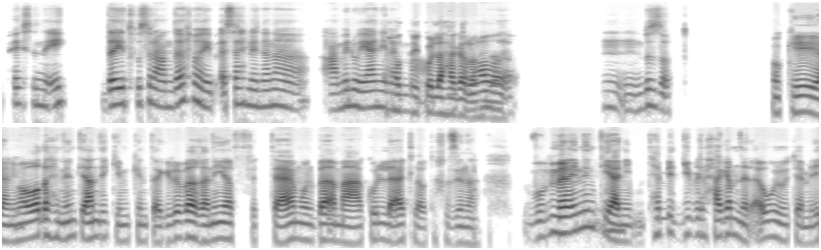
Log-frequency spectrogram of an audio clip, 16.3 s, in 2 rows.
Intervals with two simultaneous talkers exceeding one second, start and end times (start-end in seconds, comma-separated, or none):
3.8-5.0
